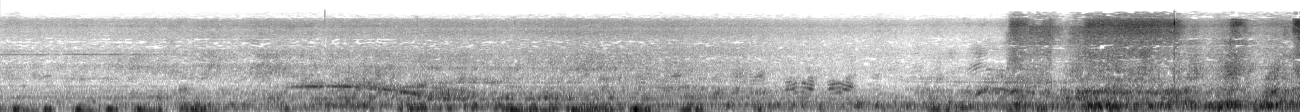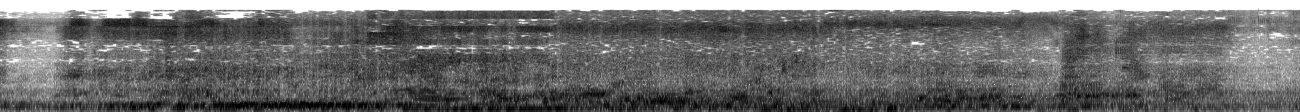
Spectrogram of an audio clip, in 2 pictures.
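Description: Crowd voices at a dirt-bike race, then from about ten seconds in a pack of motocross bikes running loud and close as they come through, their engines revving over the shouting spectators.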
